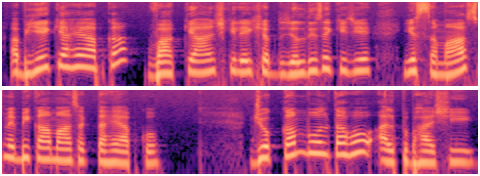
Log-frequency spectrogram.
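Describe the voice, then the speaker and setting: A woman teaching a live exam-prep class. Her voice is mellow and rather high, and it swings widely as she talks straight to her students. The recording is dry and close. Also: no echo. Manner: animated, addresses students directly.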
